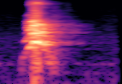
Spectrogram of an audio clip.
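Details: Single short, sharp bark from a Border Collie confronting its reflection in a mirror, abrupt onset and quick fade, clean silence around it.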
